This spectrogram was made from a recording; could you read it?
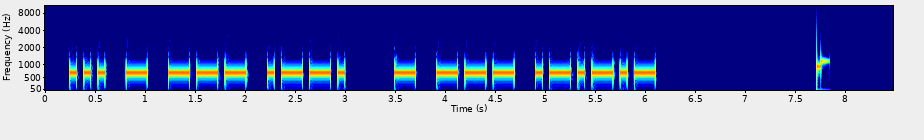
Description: Morse code, heard as a keyed tone, about 17 wpm, 700 Hz. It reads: STOP TO.
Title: Sentences from Top 1000 Words - Review Part 1 - 17wpm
